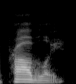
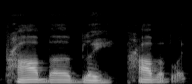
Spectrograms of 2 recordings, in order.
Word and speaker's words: probably: Obviously, when you speak fast, you don't pronounce the B very much there. You can say probably. So it gets really fast. But if you divide a word, the syllables and everything is going to be probably.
